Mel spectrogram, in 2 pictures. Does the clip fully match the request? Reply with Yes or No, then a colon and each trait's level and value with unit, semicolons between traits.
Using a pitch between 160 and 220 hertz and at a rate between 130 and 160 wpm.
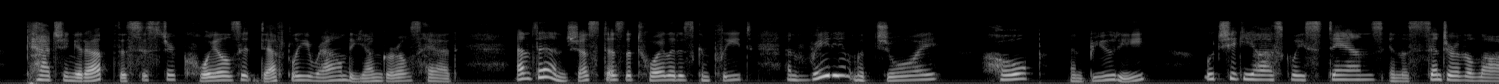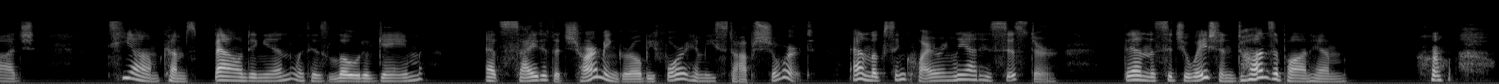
Yes: medium, 185 Hz; average, 145 wpm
